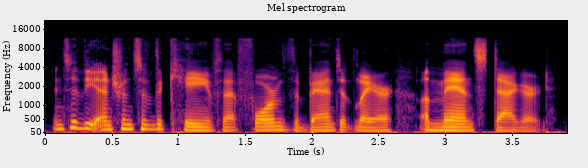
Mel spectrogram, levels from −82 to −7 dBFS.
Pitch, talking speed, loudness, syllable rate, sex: 125 Hz, 215 wpm, -21 LUFS, 5.9 syllables/s, male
